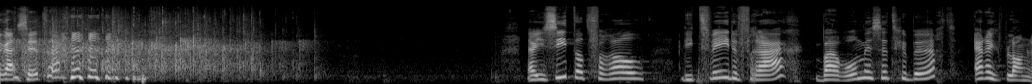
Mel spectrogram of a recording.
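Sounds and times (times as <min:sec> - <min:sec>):
speech: 0:00.0 - 0:01.4, 0:05.3 - 0:10.3
crowd applause for a volunteer: 0:00.0 - 0:03.3
laughter: 0:00.4 - 0:01.6.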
